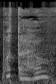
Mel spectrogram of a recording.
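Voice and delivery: voiceless, hushed what the hell; stunned, barely breathed out; whispered disbelief. Retold or imitated. Shocked girl hearing grandpa just died, whispered.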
